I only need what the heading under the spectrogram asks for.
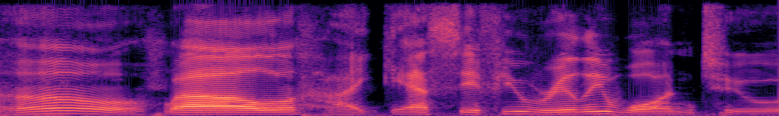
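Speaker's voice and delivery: very slow, dragged-out, sarcastic drawl. Answering in character a request to show the way to the portal: sarcastic. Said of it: "Why are you so sarcastic?".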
